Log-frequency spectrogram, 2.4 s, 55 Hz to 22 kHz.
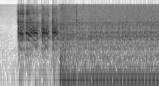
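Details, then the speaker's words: Honda CBF 1000 four-cylinder motorcycle, older battery: starter whirs under a second, then the engine catches at once and settles to an even, steady idle; normal healthy start. "vous voyez, la batterie n'est pas de toute première jeunesse, mais ça démarre sans problème, hein, quand même."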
